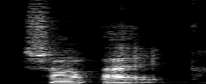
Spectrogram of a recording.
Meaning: countryside; rural
- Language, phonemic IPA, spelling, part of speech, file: French, /ʃɑ̃.pɛtʁ/, champêtre, adjective, LL-Q150 (fra)-champêtre.wav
